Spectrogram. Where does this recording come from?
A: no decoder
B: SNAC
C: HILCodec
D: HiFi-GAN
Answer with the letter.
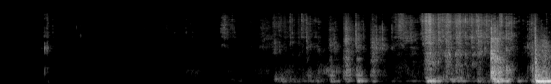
A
